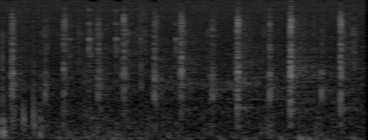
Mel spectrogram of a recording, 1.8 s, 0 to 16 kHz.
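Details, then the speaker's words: Milwaukee M18 tool shaken: quick irregular plastic clicks as the battery knocks in its slot from excess play; it slides forward, contacts lose connection and the tool cuts out, fixable with a shock strap. "as you can hear the slop that's in the battery on the m18 and what happens is it's got enough wiggle in it that will actually come loose"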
